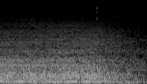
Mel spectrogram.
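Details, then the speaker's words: 2020+ 5th-gen Toyota 4Runner remote-started with Start-X kit, shuts off when the door is opened; low steady engine hum winding down within a second – normal engine shutdown. "it will shut off. I haven't found a way around that yet."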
